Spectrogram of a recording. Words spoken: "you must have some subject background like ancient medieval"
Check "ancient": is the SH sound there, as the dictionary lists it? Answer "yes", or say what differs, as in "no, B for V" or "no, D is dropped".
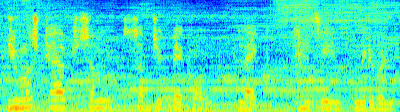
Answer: no, S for SH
